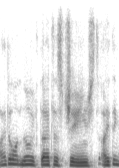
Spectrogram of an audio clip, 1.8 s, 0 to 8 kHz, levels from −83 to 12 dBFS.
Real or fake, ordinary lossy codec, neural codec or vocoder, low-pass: fake; Opus, 16 kbps; codec, 16 kHz, 4 kbps, X-Codec, WavLM features, trained on Multilingual LibriSpeech; 7.2 kHz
